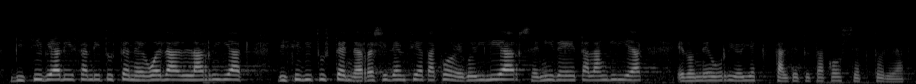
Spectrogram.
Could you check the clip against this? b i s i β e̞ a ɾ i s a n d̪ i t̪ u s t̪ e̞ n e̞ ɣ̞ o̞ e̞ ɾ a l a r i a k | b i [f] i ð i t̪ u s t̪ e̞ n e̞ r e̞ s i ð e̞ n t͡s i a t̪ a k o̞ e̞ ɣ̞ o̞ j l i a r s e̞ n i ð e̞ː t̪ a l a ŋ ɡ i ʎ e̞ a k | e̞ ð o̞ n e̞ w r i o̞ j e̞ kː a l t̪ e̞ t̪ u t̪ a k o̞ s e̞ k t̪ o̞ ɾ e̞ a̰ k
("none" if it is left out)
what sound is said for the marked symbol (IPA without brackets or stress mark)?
s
